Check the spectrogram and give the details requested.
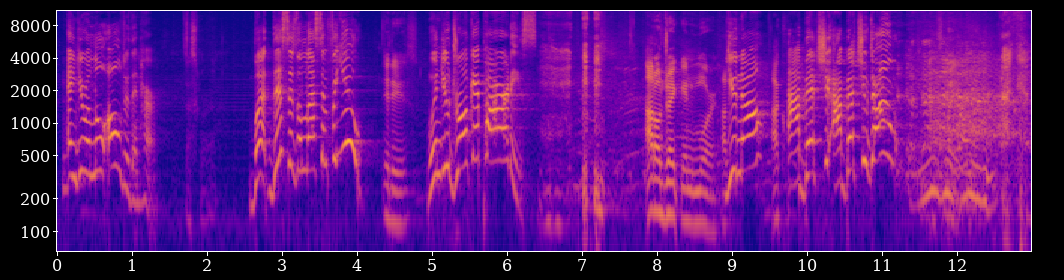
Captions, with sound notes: And you're a little older than her. That's right. But, this is a lesson for you. It is. When you drunk at parties... (CLEARS THROAT) I don't drink anymore. I quit. You know... I bet you... I bet you don't. (ALL LAUGHING)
